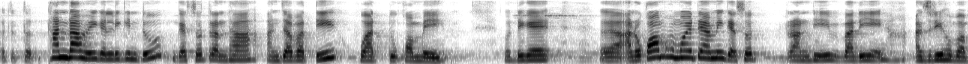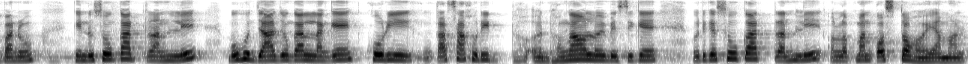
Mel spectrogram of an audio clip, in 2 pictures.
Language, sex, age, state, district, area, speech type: Assamese, female, 60+, Assam, Barpeta, rural, spontaneous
